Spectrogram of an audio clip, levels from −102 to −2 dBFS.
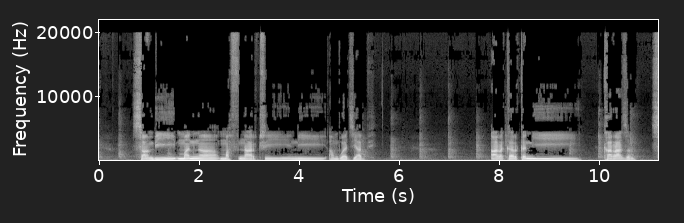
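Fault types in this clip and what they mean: Nothing here to flag: listening along, no technical fault turns up anywhere in the recording.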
